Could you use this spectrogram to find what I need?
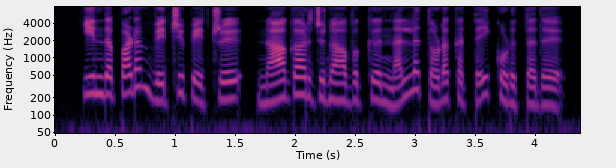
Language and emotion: Tamil, neutral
